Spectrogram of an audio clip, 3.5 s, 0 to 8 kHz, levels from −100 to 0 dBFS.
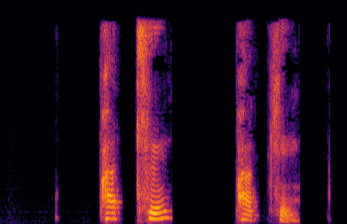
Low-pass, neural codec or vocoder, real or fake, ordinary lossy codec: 7.2 kHz; codec, 16 kHz, 8 kbps, FunCodec, trained on Chinese and English, 25 frames a second; fake; MP3, 48 kbps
